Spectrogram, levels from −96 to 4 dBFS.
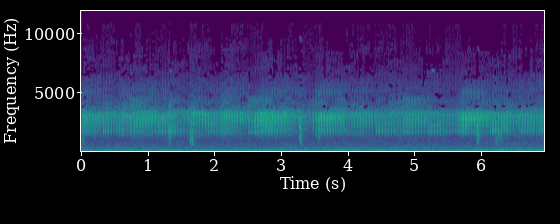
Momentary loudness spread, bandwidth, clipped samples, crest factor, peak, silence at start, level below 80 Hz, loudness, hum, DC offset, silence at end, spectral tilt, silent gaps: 6 LU; 11 kHz; under 0.1%; 22 dB; -18 dBFS; 0 s; -60 dBFS; -37 LUFS; none; under 0.1%; 0 s; -3 dB/octave; none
